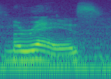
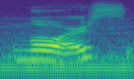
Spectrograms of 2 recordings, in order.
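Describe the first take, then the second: First: The word is said in two syllables, like 'moray'. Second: The word is said in one syllable. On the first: The speaker calls it right. "Like the eel" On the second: The speaker calls it wrong. "It's not mores, as I thought"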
